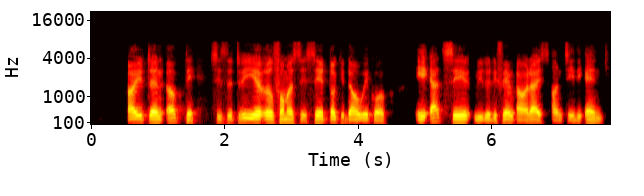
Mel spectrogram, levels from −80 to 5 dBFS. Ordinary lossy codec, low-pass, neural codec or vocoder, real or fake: none; 7.2 kHz; codec, 16 kHz, 0.5 kbps, X-Codec, WavLM features, trained on Multilingual LibriSpeech; fake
